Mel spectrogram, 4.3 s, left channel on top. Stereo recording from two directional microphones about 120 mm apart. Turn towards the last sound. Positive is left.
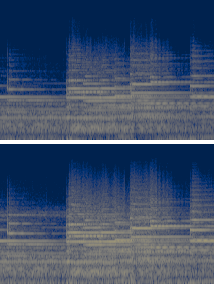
turn(degrees=45)  # may be behind; listen again after turning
